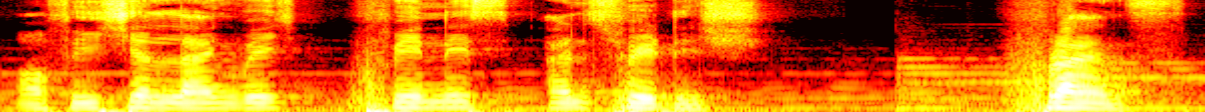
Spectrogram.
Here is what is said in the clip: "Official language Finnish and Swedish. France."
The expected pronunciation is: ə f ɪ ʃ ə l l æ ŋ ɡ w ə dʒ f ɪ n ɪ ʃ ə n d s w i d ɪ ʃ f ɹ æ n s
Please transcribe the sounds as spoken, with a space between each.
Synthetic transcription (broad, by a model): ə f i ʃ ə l l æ ŋ ɡ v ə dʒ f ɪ n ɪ s ə n d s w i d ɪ ʃ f ɹ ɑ n s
